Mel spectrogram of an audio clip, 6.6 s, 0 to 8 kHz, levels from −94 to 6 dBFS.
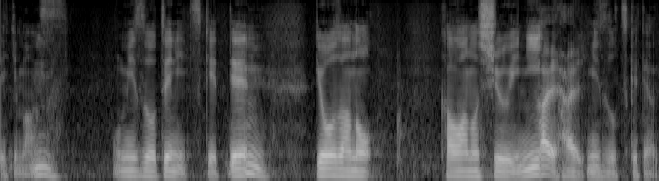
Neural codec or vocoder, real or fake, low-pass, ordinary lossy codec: codec, 16 kHz, 4 kbps, FunCodec, trained on Chinese and English, 50 frames a second; fake; none; none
